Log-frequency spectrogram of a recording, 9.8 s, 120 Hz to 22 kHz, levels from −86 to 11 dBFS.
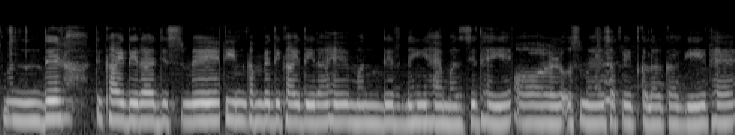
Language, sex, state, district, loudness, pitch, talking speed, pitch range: Hindi, female, Bihar, Gaya, -23 LUFS, 200 Hz, 155 wpm, 195-210 Hz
